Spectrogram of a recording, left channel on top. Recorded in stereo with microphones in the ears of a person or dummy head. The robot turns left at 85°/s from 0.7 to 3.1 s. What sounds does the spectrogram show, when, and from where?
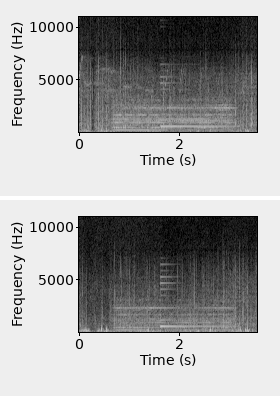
1.6 s a guitar: 175° right; by 3.2 s 60° left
